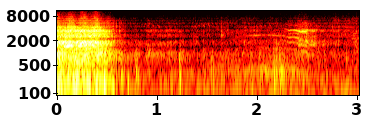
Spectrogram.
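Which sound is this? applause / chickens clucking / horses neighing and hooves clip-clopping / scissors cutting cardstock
horses neighing and hooves clip-clopping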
